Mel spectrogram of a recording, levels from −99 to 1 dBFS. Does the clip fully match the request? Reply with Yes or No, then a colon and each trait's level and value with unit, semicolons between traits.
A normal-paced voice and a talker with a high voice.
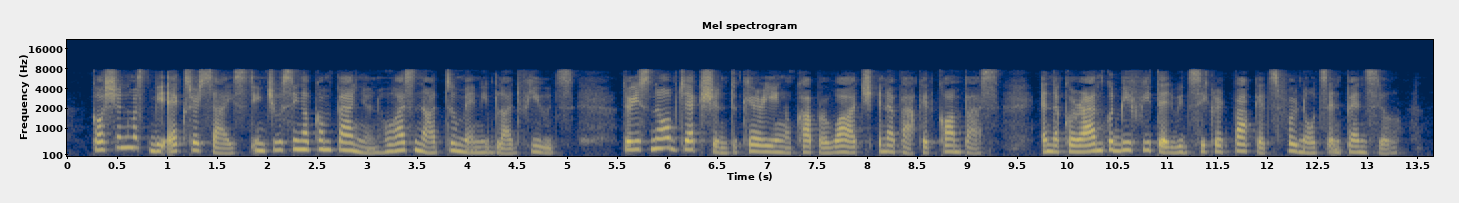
Yes: average, 180 wpm; high, 215 Hz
